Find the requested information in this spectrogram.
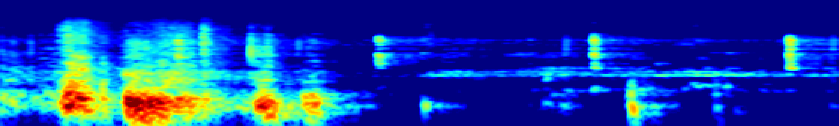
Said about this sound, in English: It's a loud clock, ain't it?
